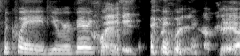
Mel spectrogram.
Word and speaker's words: McQuaid: I've got a wonderful guest here today Makua am i pronouncing that correctly it's McQuaid you were very quick okay I apologize for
